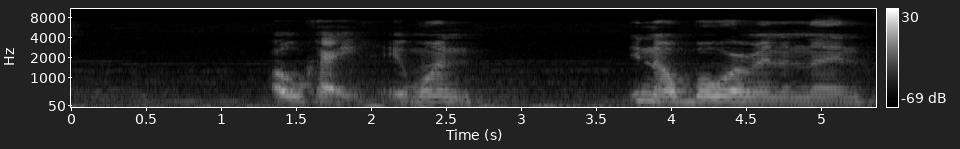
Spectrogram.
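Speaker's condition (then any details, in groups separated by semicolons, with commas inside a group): Cerebral palsy; not paralyzed, can stand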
